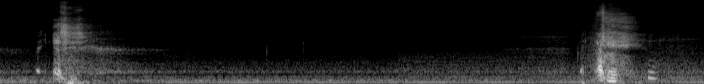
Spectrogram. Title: Big Wet Sneezes (F)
